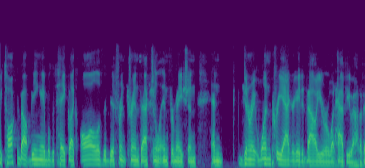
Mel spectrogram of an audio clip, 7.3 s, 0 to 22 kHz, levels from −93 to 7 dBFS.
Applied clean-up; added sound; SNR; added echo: none; none; none; none.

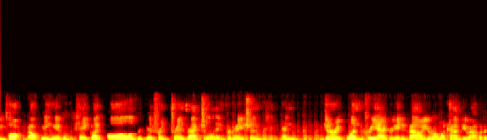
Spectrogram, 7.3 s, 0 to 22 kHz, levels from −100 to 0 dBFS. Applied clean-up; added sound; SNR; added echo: neural mask model DeepFilterNet 3.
